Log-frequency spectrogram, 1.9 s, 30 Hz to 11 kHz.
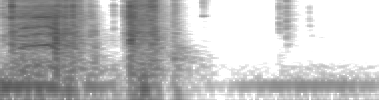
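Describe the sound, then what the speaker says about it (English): An impact wrench zapping a nut on the starter of a 2002 Toyota Solara SLE, two quick close mechanical bursts of whirring hammering, then a faint short rattle, in a quiet garage. "I'm gonna take my impact, give it a couple zaps."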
